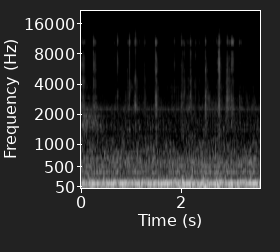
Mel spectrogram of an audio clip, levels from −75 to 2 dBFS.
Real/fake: fake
